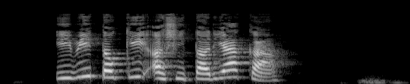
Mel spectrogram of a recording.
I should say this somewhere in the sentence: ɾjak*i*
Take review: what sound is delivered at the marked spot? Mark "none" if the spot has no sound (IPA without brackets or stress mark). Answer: a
